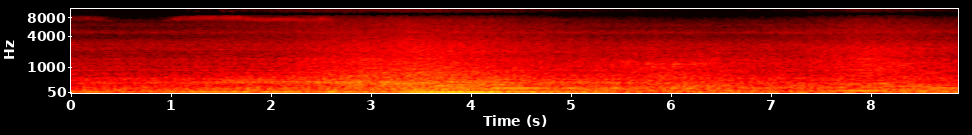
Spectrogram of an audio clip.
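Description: Vehicle engine rumble and road noise, swelling to its loudest about four seconds in and then easing off, like a vehicle passing close by.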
